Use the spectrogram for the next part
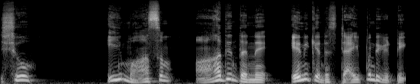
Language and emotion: Malayalam, surprised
